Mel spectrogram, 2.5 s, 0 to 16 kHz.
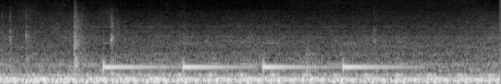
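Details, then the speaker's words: Pickup, likely with a 5.3 V8 gas engine, possibly a cold air intake, at Copart on a flat tire. Smooth, burbly idle with an even beat through a loud exhaust and a cabin chime pinging over it; good-sounding, normal idle. "so obviously some religious folks here man she's a good sounding truck"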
